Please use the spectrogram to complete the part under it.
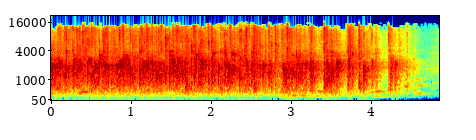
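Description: Loud audience applause at a furry convention event fills the space, dense continuous clapping with a few cheers that tapers off toward the end.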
